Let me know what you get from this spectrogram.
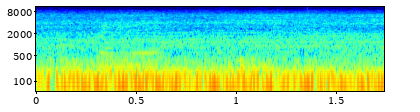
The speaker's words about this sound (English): His car is still running in the middle of the street.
